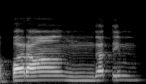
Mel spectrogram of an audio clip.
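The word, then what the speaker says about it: परांगतिम्: बोलेंगे परांग परांग परांग र के ऊपर जो अनुस्वार है उसके आगे ग है तो क ख ग घ अंग का जो अंग आता है उसका उच्चारण यहां पे अनुस्वार के लिए लाना है तो परांगतिम परांगतिम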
